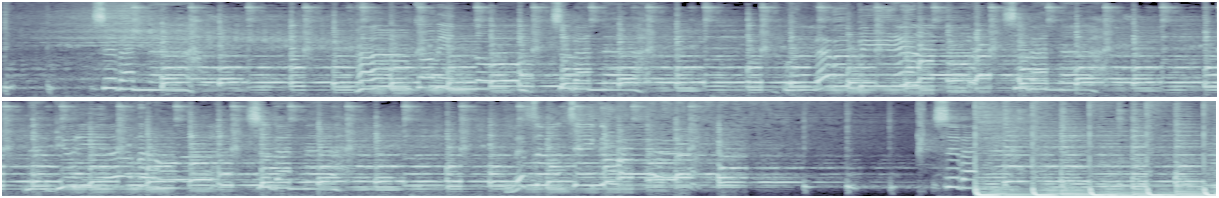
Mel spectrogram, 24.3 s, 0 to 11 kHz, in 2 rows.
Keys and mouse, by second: 0.4 s, 2.8 click, 3.6 s, 5.1 click, 5.7 middle click, 6.5 Tab, 7.5 click, 8.0 middle click, 8.7 Tab, 9.8 middle click, 11.4 click, 15.8 Tab, 16.2 click, 16.8 middle click, 18.1 click, 18.4 Tab, 18.8 click, 19.3 middle click, 22.5 middle click.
